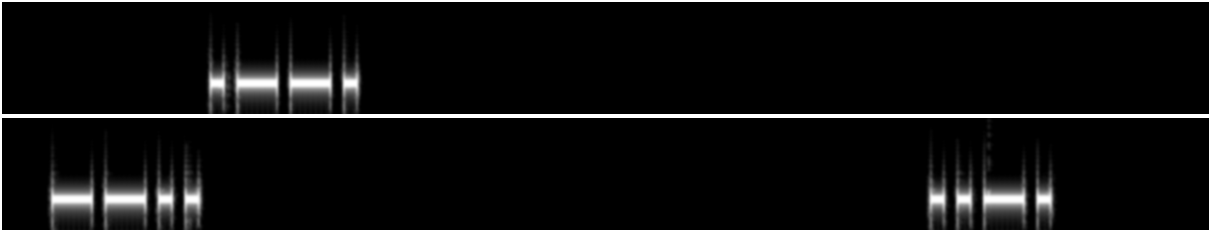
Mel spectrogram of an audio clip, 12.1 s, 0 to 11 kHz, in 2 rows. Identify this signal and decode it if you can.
Morse code, heard as a keyed tone, about 18 wpm, 920 Hz. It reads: P Z F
